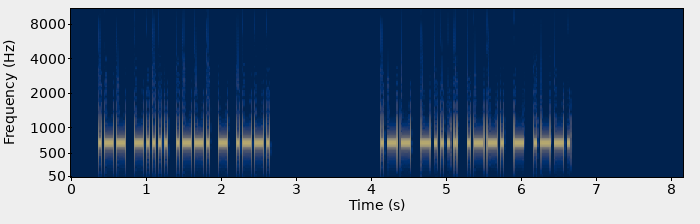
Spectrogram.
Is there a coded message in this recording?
Yes: Morse code from 0.4 to 6.7 s, heard as a keyed tone, about 28 wpm, 700 Hz. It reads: W6PTP W6PTP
